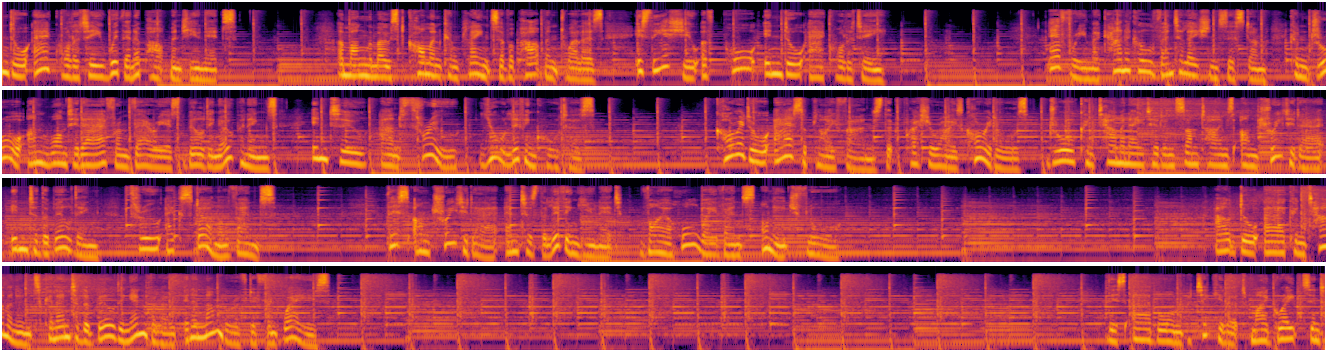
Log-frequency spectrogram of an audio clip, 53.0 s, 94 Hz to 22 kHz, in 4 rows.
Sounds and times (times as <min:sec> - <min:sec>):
Speech: 0:00.0 - 0:02.4, 0:03.4 - 0:08.8, 0:10.5 - 0:19.2, 0:20.4 - 0:29.2, 0:30.4 - 0:34.9, 0:38.6 - 0:43.0, 0:50.8 - 0:52.9
Music: 0:00.0 - 0:52.9.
